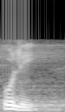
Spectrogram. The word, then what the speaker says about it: أولي: هذه الواو لا تلفظ. تبهنا هكذا كانت تكتب العرب كلمة أولي. تبهنا لعله حتى تفترق عن إلى التي هي حرف الجر فكانوا يزيدون فيها هذه الواو تكتب ولا تلفظ. أولي تبهنا ما أحد يقول لي أولي. الواو هذه لا تنطق وعلامة أنها لا تنطق وضع السكون المدور فوقها.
